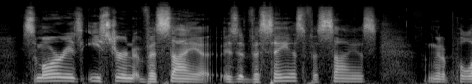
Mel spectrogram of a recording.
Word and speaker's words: Visayas: Is it Visayas? Visayas. I'm going to pull up Google Translate. See, Vas, Visayas, Visayas.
